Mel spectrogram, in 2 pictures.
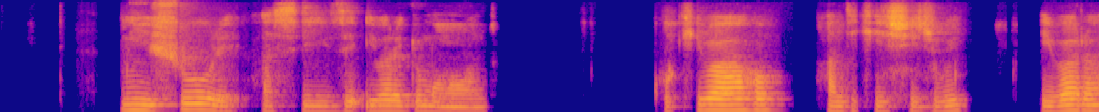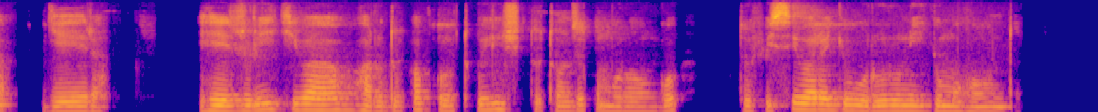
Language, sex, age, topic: Rundi, female, 36-49, education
